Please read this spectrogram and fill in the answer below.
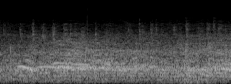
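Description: Football stadium crowd: a steady din of many voices yelling and cheering while a play is run.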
